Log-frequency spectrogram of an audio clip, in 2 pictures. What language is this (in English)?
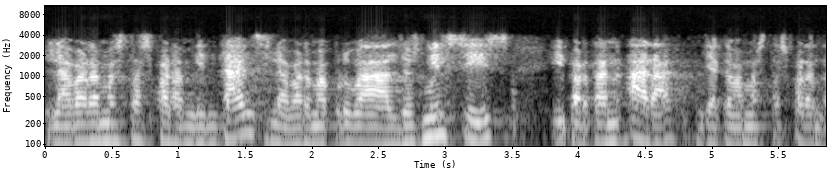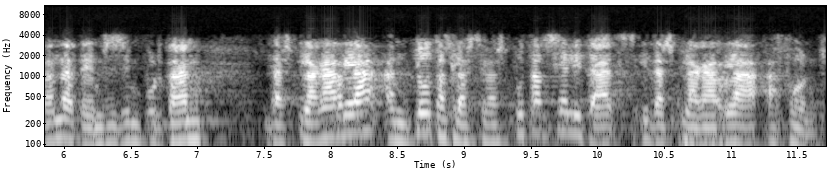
Catalan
